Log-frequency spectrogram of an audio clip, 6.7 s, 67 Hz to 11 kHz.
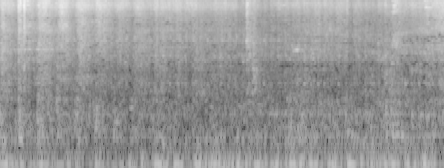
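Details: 2002 Toyota Corolla LE that cranks but won't start: low, uneven churning of the starter turning the engine over at about three or four pulses a second without ever firing.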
